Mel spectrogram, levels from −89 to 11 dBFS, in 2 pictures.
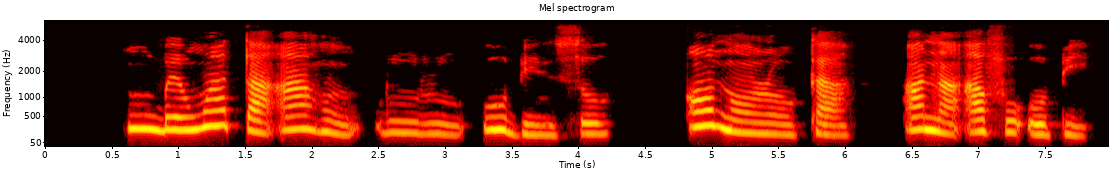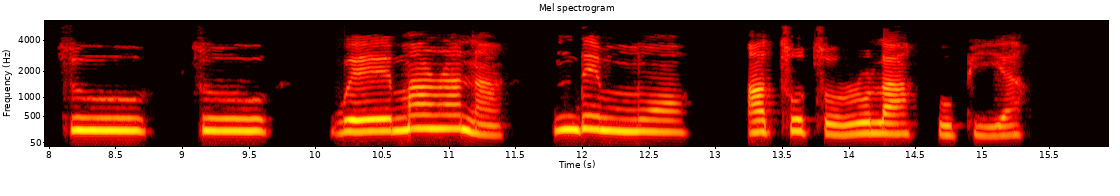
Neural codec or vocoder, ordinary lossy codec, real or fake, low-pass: codec, 16 kHz, 8 kbps, FreqCodec, larger model; AAC, 32 kbps; fake; 5.4 kHz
